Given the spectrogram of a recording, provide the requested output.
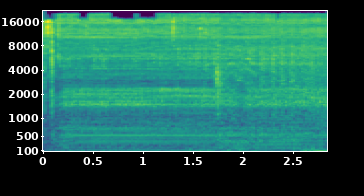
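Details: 2016 Isuzu NPR box truck after starter replacement: engine fires and settles into a steady, even idle with a quick regular beat and no grinding. Finding: normal start and idle, no-start most likely caused by the old starter.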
